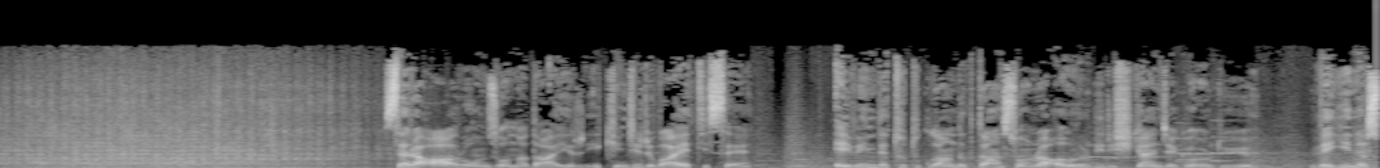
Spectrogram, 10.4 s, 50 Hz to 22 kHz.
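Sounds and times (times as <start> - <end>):
sustained horn-like tone: 0.0 - 2.7
train rumbling along the tracks: 0.0 - 3.5
speech: 3.0 - 10.3.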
